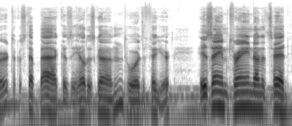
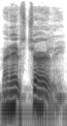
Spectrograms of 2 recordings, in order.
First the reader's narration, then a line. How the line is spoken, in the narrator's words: he replied timidly, speaking in the voice of a small child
